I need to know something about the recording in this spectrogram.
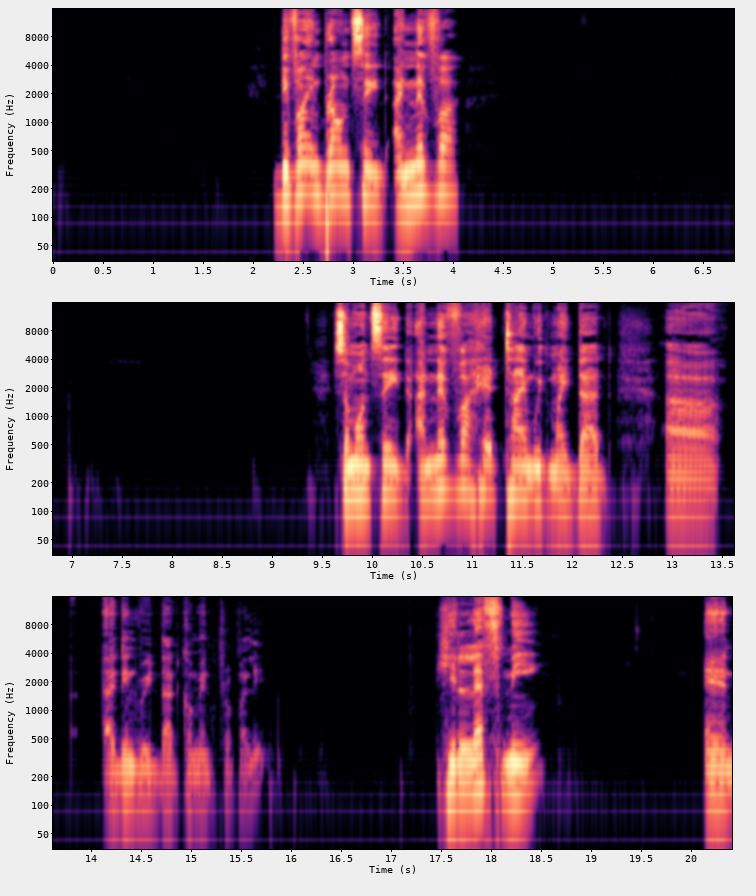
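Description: A young boy speaks into a close microphone.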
